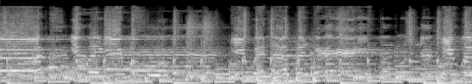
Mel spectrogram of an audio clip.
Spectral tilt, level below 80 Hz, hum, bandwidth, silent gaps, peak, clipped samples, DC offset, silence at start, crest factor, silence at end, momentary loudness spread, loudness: -4 dB/octave; -18 dBFS; none; 17 kHz; none; 0 dBFS; under 0.1%; under 0.1%; 0 s; 6 dB; 0 s; 4 LU; -7 LUFS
